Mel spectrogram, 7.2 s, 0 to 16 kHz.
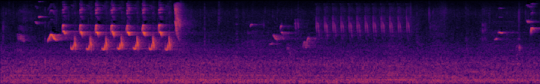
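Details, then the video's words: Thrush nightingale singing at the Żerań Canal on 24 April 2022: a fast series of about a dozen loud, clipped, downslurred notes, then a pause and a high, dry buzzing rattle, with soft notes at the end. "Śpiew słowika rdzawego na Kanale Żerańskim"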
